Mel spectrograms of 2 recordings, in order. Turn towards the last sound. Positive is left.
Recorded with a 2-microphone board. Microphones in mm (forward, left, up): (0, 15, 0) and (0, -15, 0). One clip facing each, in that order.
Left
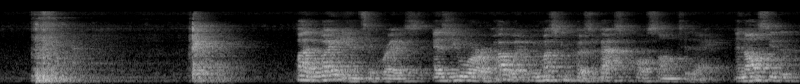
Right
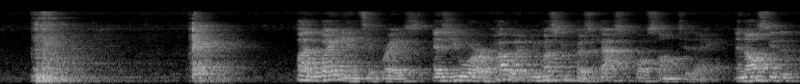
turn(degrees=20)  # may be behind; listen again after turning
